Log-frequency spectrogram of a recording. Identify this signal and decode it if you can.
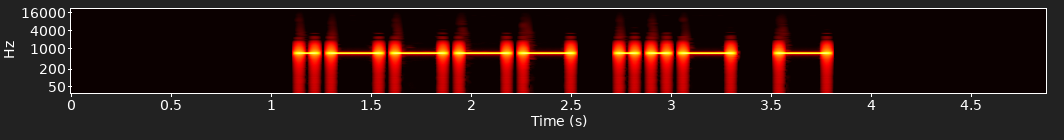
Morse code, heard as a keyed tone, about 15 wpm, 700 Hz. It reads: 1UT
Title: Three Challenging Letter-Number Combinations 15wpm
